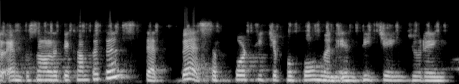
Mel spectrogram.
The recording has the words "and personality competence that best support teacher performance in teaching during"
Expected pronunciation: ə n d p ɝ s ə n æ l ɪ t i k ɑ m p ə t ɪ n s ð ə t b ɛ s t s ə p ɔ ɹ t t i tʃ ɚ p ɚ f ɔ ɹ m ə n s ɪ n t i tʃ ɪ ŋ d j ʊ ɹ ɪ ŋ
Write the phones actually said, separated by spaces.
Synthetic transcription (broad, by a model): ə n p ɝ s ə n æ l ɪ t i k ɑ m p ə t ɪ n s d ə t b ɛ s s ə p ɔ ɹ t t i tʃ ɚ p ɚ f ɔ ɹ m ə n ɪ n t i tʃ ɪ ŋ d j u ɹ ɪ ŋ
